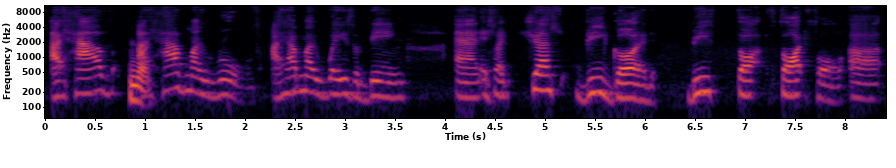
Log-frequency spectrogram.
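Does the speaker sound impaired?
Yes: stuttering; stuttering since school years, teased for it; present-tense self-report of stuttering; here repeated sounds.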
